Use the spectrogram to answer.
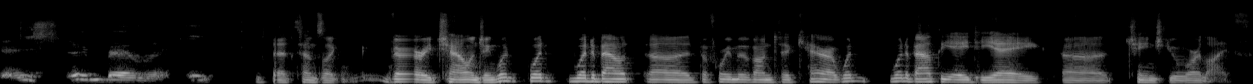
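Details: Adult male speaker; normal speech.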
